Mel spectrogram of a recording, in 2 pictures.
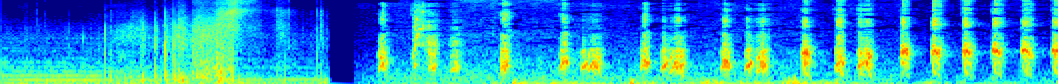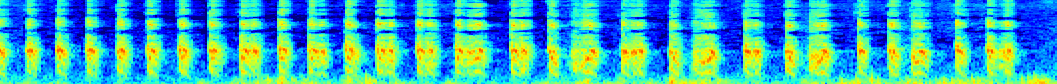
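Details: Partridge singing, its voice thinner and less striking than other partridges. After a brief noisy burst, a rapid run of harsh clucking notes follows at roughly three per second. It repeats steadily and grows louder over about nine seconds.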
